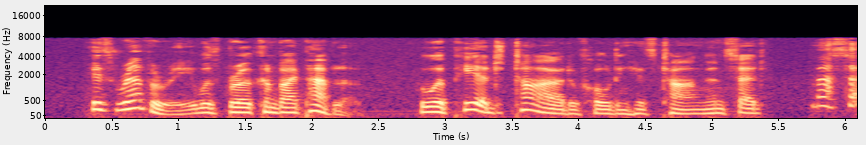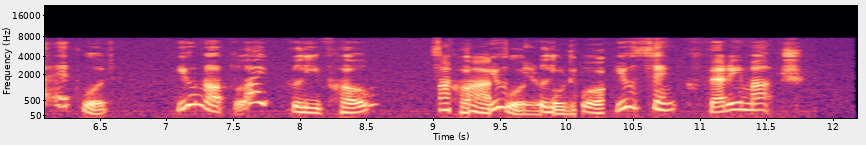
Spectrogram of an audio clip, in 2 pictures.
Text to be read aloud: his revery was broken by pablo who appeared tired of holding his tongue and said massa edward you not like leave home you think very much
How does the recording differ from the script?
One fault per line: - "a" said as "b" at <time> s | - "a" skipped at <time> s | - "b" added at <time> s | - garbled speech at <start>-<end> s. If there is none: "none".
- garbled speech at 9.0-10.3 s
